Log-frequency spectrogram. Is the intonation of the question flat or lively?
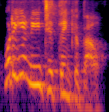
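lively. The question has livelier, more varied intonation. The speaker calls it right.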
